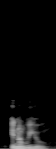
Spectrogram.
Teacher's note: skip the T sound and say inner view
